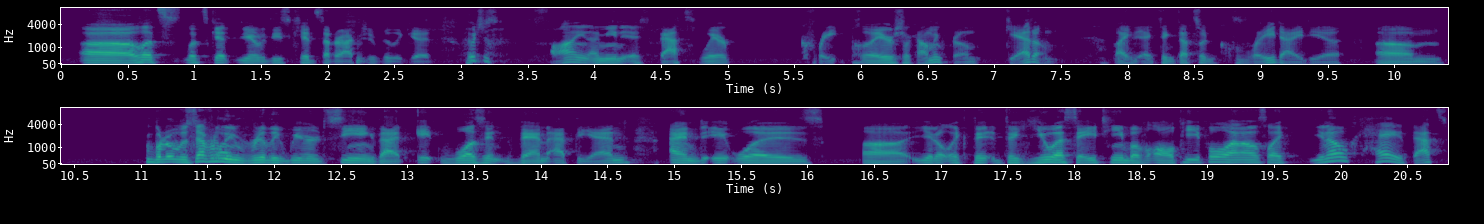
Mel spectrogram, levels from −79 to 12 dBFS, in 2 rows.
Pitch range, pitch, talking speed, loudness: 105-130 Hz, 115 Hz, 210 wpm, -31 LUFS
